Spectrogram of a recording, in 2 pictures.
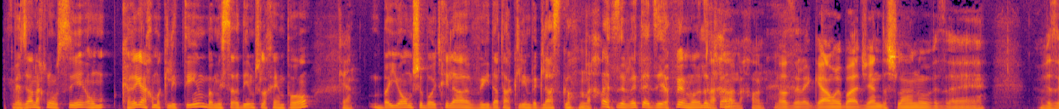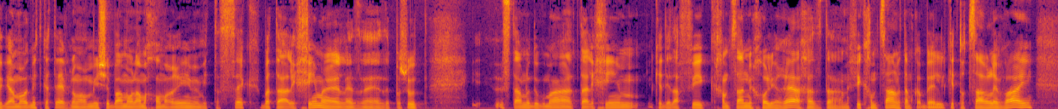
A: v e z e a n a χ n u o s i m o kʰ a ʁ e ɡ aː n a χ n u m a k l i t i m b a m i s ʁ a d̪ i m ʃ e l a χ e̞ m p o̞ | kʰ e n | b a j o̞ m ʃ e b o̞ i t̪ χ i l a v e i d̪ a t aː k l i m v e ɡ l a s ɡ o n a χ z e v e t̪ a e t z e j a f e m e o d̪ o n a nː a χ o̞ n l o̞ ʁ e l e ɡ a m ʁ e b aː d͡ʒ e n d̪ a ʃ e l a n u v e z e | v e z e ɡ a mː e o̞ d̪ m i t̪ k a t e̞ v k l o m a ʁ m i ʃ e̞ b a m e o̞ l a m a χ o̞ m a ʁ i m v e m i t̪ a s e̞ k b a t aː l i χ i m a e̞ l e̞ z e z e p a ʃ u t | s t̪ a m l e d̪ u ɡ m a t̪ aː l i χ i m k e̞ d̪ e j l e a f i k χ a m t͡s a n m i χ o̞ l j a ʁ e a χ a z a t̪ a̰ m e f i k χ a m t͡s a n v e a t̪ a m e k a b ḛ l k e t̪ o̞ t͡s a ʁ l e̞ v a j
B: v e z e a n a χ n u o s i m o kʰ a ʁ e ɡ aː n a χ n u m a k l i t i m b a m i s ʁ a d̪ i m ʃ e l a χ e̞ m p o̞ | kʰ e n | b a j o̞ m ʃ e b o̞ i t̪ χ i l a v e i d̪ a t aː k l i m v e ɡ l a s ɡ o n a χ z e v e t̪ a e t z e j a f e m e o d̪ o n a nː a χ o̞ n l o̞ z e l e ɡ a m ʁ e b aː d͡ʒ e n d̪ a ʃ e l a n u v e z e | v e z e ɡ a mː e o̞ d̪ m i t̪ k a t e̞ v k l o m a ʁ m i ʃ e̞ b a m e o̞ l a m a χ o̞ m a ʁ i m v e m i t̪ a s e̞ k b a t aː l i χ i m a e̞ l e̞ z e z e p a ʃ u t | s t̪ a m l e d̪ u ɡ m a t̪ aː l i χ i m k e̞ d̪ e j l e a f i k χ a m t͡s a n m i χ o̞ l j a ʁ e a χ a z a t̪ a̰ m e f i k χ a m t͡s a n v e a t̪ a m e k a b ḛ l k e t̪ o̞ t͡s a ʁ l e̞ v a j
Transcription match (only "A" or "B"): B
